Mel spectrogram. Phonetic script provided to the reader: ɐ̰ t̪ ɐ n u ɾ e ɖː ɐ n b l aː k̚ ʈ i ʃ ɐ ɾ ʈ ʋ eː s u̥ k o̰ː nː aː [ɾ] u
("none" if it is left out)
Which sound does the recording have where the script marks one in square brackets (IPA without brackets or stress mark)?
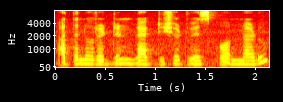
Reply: ɽ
